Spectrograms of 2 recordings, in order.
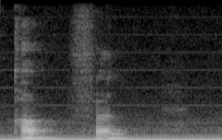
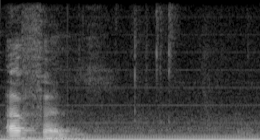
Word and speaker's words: قفل: if I'm reading it in standard Arabic. However, in Egypt we pronounce it a, like Hamza, like a in the beginning of a word. So it's afal. This is how I pronounce it in Egypt, and also in Levantine Arabic, in Syria, in Lebanon, it's the same rule.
